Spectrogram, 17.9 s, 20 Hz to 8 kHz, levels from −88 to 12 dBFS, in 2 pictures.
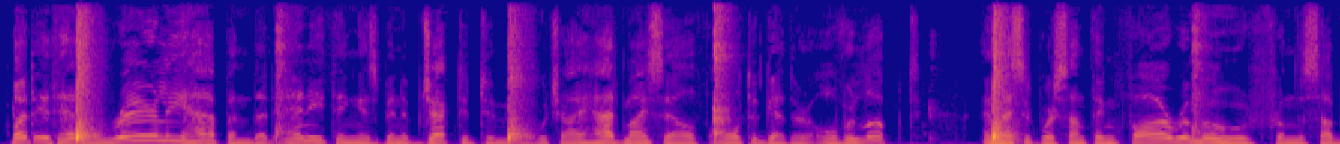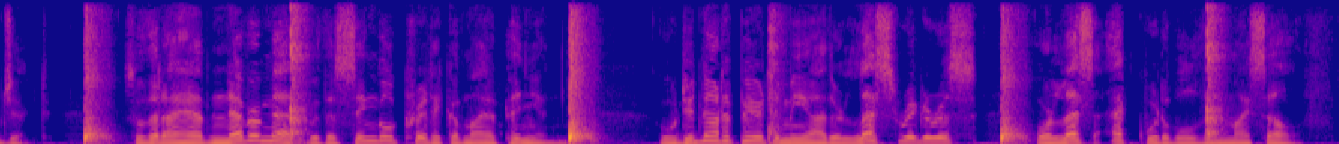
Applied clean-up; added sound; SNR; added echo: none; Clapping; -1 dB; none.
